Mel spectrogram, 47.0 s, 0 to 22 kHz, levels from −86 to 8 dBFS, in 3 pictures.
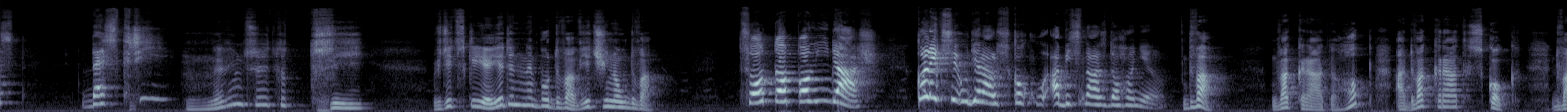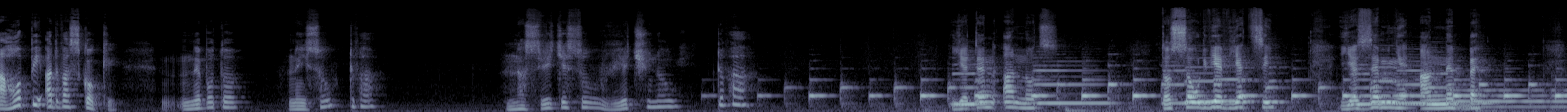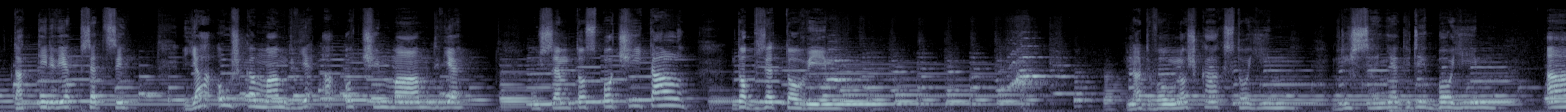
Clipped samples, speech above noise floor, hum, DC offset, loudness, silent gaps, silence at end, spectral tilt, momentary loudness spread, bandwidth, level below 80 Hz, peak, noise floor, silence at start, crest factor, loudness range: under 0.1%; 40 dB; none; under 0.1%; -24 LUFS; none; 0 s; -4 dB/octave; 18 LU; 16.5 kHz; -56 dBFS; -4 dBFS; -65 dBFS; 0 s; 22 dB; 16 LU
